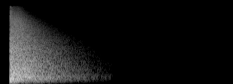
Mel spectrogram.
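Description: A single sudden loud bang that dies away over about a second, an edited-in impact sound effect over the cut from the title card.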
